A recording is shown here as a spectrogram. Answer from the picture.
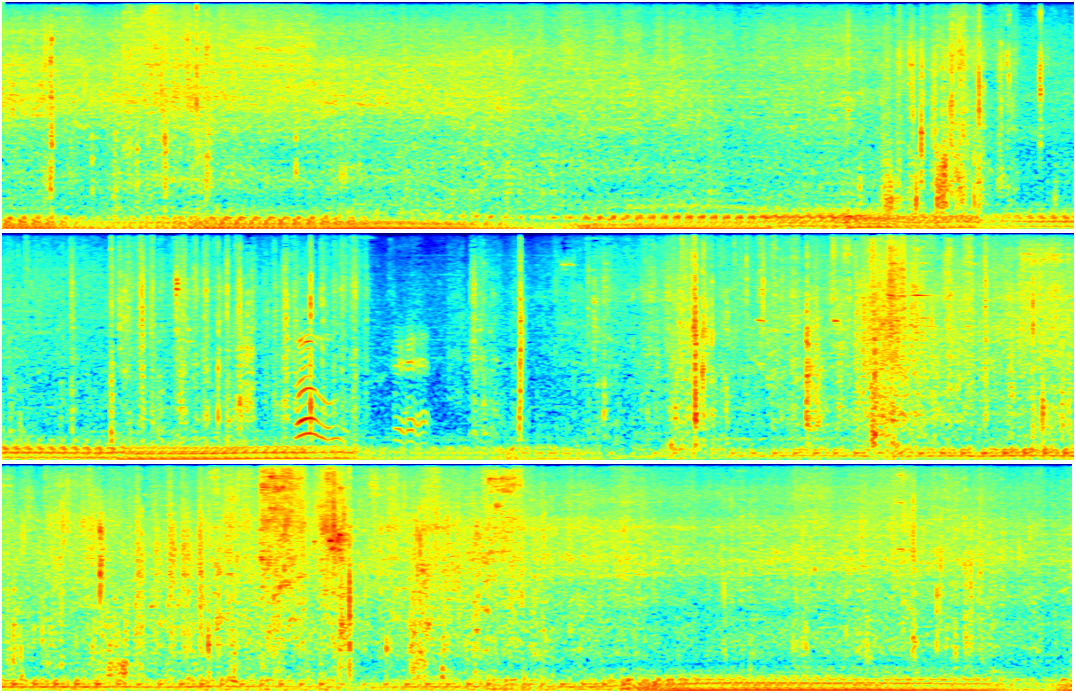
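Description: Full-size Chevrolet pickup's engine working at crawling speed, its pitch rising and falling with the throttle as the truck climbs rock towing a loaded car trailer. Sharp knocks and scrapes of rock and metal come now and then.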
